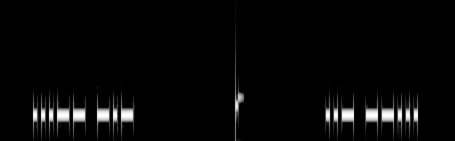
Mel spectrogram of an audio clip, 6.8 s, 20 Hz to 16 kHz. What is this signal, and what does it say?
Morse code, heard as a keyed tone, about 20 wpm, 700 Hz. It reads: 3 K U 7
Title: Single-Letter Single-Number 20wpm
